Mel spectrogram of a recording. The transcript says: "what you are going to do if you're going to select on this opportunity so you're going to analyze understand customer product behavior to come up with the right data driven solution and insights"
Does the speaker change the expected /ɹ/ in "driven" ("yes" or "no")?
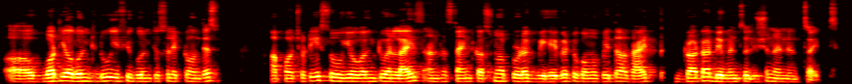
yes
